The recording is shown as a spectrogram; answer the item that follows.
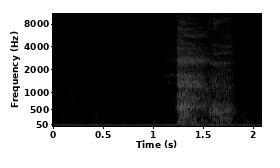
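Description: Near silence, broken about a second and a quarter in by one faint, short breath drawn in before speaking.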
